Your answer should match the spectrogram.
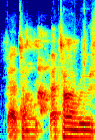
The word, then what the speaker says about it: Baton Rouge: Baton Rouge, Red Stick. Baton Rouge, like Justin Wilson used to pronounce.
